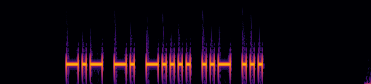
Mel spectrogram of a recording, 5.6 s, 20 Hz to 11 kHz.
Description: Morse code, heard as a keyed tone, about 24 wpm, 700 Hz. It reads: KN6US
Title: Speed Racing - USA 2x2 Call Signs 20wpm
